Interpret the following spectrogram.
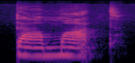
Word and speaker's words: томат: так легче томат тоже Обратите внимание что мы произносим вторую букву о в слове томат как а потому что эта буква не стоит под ударением нет рение томат и последний овощ свёкла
